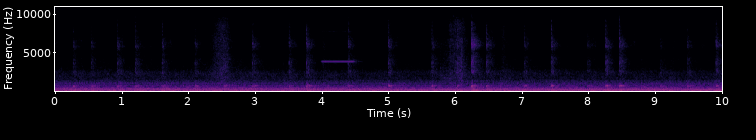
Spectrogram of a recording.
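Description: Stylus tapping and clicking on the glass of an interactive touchscreen display during handwriting: light, irregular clicks over a steady low hum.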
